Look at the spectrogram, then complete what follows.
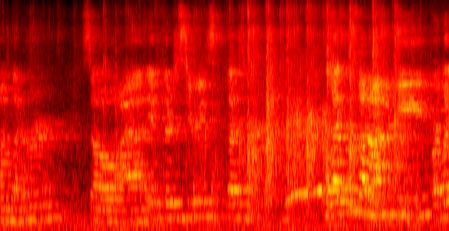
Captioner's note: applause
